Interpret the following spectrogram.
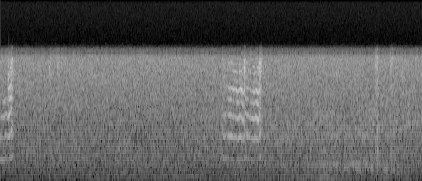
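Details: Pet cat indoors staring out a window at birds, giving a short harmonic, nasal call with a slightly wavering pitch around the middle, after a few faint clicks; steady low room hiss throughout.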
